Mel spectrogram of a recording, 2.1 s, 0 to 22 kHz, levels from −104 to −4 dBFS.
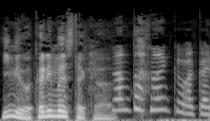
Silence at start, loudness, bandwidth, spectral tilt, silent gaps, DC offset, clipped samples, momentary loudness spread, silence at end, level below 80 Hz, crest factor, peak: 0.05 s; -30 LUFS; 13 kHz; -6.5 dB/octave; none; under 0.1%; under 0.1%; 13 LU; 0 s; -50 dBFS; 16 dB; -14 dBFS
